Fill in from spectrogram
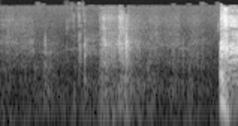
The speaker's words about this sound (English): You're doing the shuffling newspaper like they do on the TV news.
